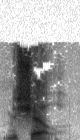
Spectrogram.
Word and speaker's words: Michel: And has he ever heard someone named Michael be called Michel, which is the French pronunciation?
